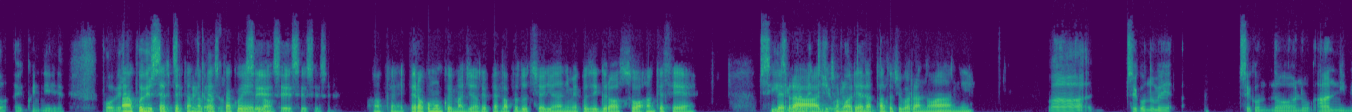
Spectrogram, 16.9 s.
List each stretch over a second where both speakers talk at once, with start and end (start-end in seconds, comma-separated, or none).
1.5-3.5, 9.6-11.1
